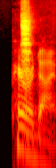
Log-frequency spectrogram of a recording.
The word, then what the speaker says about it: paradigm: drink good job ken you got that silent g in there is it what's that word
